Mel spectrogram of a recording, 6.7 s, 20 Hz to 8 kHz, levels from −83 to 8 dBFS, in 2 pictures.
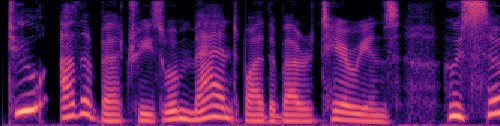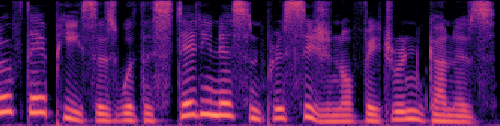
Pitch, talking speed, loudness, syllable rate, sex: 195 Hz, 180 wpm, -18 LUFS, 6.0 syllables/s, female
